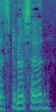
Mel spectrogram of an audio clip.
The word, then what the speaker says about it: spinosad: Yeah, spinosad.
